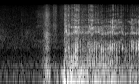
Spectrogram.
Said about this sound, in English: It's thunder.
